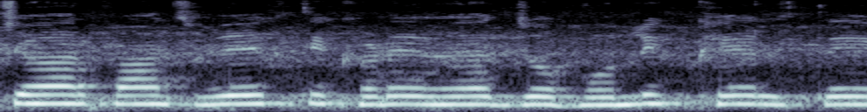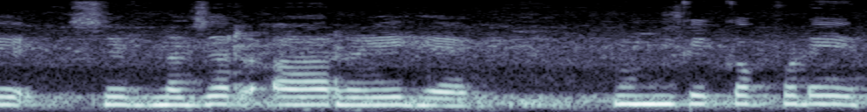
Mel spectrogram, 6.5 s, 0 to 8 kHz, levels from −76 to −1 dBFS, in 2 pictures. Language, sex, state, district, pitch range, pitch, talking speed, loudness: Hindi, female, Rajasthan, Bikaner, 205-225 Hz, 215 Hz, 150 wpm, -13 LUFS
